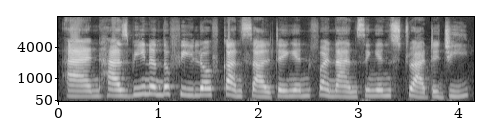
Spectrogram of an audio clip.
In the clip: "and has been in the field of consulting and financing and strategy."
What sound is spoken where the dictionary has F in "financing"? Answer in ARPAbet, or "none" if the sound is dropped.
F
